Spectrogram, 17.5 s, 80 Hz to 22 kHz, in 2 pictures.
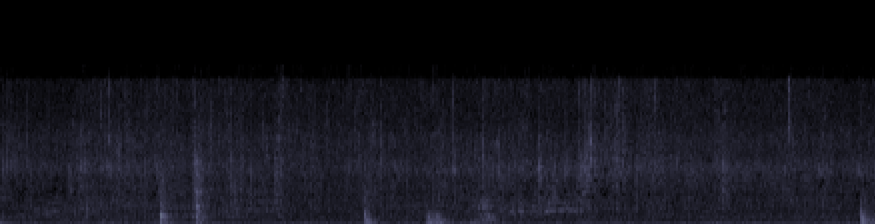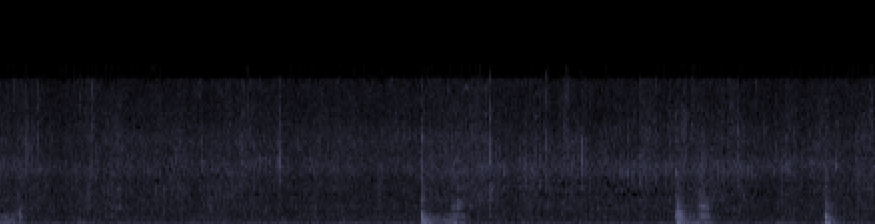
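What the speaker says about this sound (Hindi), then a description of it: "अब हम इनको 2-3 मिनट फ्राई करेंगे" Chopped potatoes frying in a pan for a potato egg omelette crackle in a steady, dense sizzle, close and fairly loud, with occasional spatula scrapes and taps.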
